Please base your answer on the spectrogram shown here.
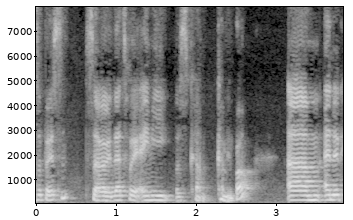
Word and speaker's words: AIMEE: AIMEE, A-I-M-E-E.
